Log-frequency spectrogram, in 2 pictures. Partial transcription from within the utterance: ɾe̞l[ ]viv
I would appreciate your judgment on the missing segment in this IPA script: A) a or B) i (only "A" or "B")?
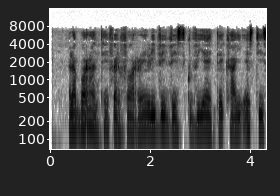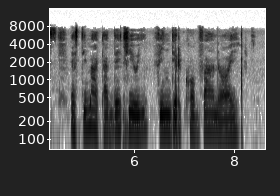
B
